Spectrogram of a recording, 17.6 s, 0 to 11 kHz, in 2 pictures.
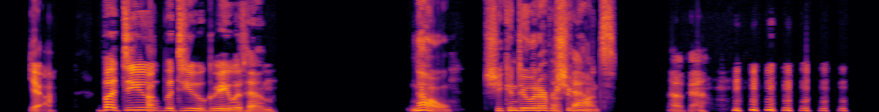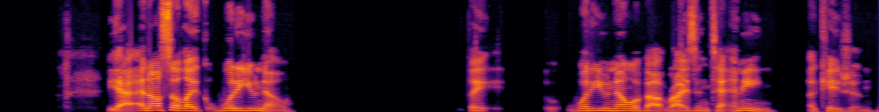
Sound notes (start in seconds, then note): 7.4 laughing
